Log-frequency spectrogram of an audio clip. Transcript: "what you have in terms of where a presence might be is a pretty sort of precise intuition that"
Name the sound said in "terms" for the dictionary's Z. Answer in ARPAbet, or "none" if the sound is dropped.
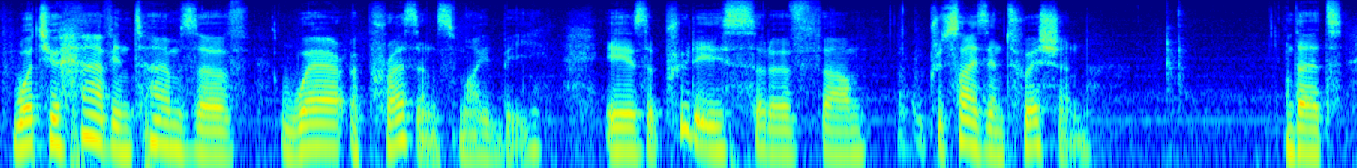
Z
